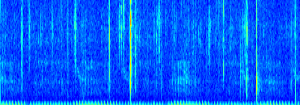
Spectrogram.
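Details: Domestic cat purring steadily beside a crackling fireplace, a low rumbling purr that swells and fades with each breath about once a second, sharp pops and snaps of burning wood scattered over the top.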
